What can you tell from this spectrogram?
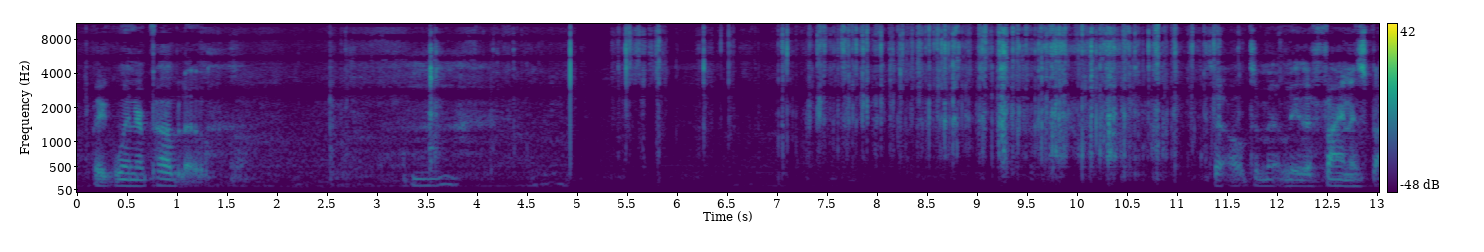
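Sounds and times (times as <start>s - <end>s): foil wrapper tearing and crinkling: 5.4s - 11.5s.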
